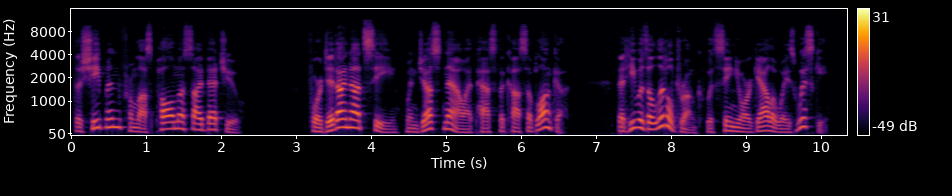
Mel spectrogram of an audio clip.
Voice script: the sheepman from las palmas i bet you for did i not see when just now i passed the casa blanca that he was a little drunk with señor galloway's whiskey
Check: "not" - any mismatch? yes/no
no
